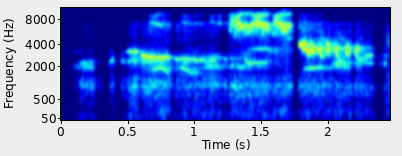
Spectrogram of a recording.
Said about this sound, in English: from County Antrim, Ballymena, and this is Birdsong.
